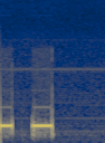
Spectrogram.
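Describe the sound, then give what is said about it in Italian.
A telephone busy tone after a phone call with a guest drops during a broadcast: two steady, mid-pitched beeps with a short gap between them, loud and clean with no voices, then the line goes quiet except for a faint hum. “Allora, eh, è caduto, eh, allora adesso eh, lo eh, metto alla pubblicità e poi lo richiamiamo.”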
